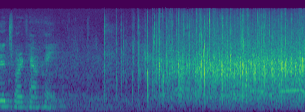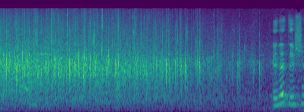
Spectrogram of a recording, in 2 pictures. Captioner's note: applause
